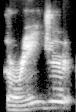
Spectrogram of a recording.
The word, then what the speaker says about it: Granger: Hawk is Hank Hall, and Dove is Dawn Granger. I can never pronounce her last name right. It's basically Ranger with a G in front of it.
